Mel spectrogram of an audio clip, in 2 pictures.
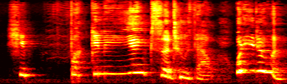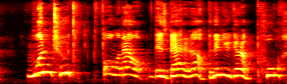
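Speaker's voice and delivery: high-pitched, horrified disbelief; appalled outburst. Real, not acted. Appalled retelling of gross scene.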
